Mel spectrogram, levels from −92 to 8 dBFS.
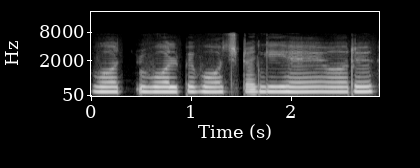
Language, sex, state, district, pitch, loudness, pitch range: Hindi, female, Madhya Pradesh, Bhopal, 225 Hz, -13 LUFS, 225-230 Hz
